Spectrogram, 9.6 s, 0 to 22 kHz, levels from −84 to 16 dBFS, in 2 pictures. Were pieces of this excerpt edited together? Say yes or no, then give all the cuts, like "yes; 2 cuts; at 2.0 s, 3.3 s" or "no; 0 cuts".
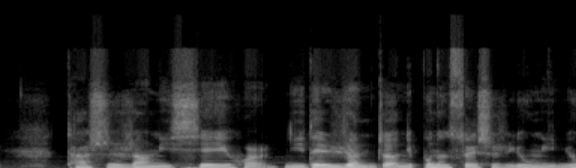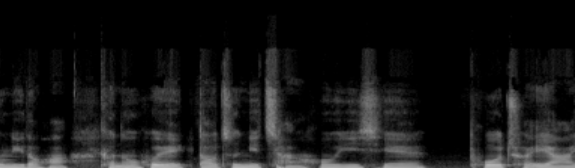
no; 0 cuts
